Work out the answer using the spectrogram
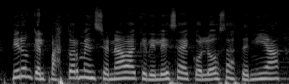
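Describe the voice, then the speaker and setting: A woman's voice: high-pitched, fast, darkish tone, in a large hall. A woman preaching a sermon, conversational and playful, with asides to the congregation. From Argentina. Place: church hall.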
